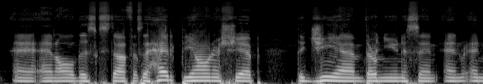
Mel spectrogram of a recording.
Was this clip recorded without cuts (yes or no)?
no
